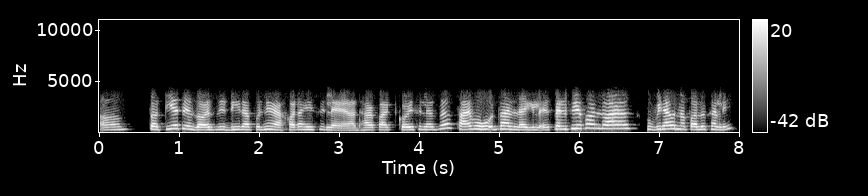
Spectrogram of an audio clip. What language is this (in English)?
Assamese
